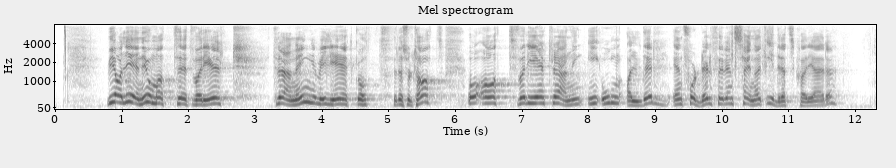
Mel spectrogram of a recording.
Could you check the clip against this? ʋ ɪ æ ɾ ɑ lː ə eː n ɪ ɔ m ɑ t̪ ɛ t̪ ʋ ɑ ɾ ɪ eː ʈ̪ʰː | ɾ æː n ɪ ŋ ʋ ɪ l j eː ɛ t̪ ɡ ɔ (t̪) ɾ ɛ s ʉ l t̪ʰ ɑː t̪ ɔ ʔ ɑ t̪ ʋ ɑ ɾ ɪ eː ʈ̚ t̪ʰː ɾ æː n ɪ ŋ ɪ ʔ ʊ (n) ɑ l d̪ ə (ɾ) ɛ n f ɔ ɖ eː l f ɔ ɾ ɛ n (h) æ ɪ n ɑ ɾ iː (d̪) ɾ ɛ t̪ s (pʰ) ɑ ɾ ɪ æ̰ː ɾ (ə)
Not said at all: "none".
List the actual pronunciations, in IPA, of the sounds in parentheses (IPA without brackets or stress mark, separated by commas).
t̪, ŋ, ɾ, s, d̪, kʰ, ə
